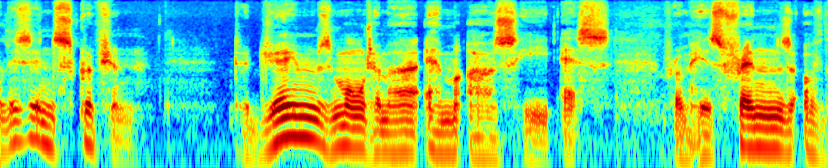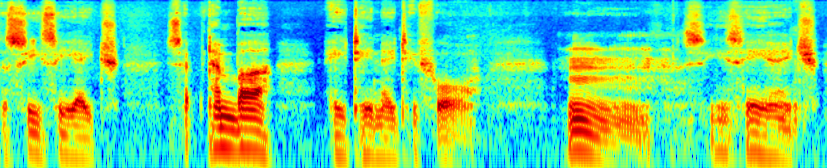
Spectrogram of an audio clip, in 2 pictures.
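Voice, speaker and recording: Doctor Watson, deep husky British companion. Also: male voice, sing-song, takes it slowly, no echo, full character voice. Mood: earnest deduction. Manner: reasoning aloud, wry, easily piqued. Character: earnest, slightly huffy doctor, detective's loyal companion. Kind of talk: naturalistic radio drama dialogue.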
